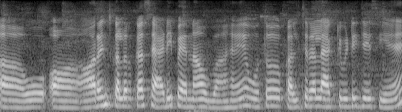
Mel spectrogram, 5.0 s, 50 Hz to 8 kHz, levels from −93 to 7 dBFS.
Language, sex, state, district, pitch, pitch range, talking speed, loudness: Hindi, female, Haryana, Charkhi Dadri, 200 Hz, 185-215 Hz, 200 wpm, -16 LUFS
